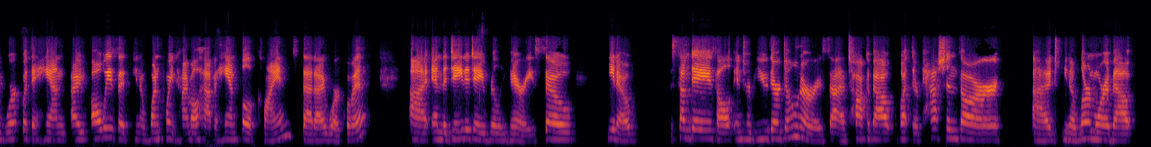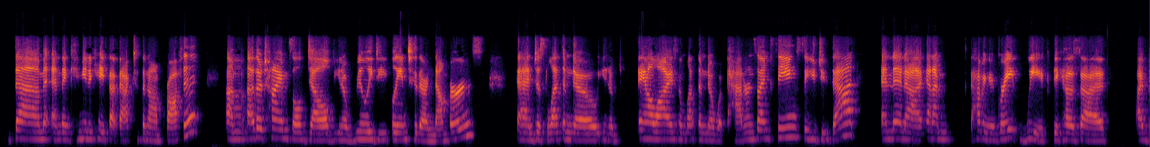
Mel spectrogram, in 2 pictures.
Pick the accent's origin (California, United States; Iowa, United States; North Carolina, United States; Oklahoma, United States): Oklahoma, United States; moved away as an adult; also born or lived in China / Seattle; I grew up in Oklahoma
